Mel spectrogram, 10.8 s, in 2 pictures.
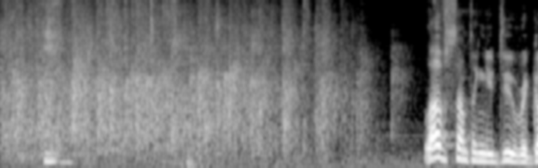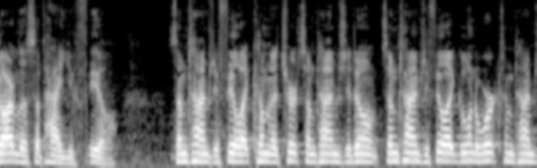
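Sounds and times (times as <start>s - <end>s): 
crowd audience clapping and applauding: 0.0s - 4.1s
speech: 0.4s - 0.7s, 4.2s - 10.7s.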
